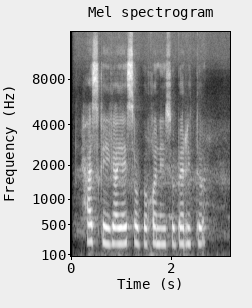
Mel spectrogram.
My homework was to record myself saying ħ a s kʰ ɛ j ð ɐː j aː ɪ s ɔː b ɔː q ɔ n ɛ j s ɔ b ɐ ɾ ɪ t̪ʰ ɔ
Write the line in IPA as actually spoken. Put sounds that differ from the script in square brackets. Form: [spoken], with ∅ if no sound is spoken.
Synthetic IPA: ħ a s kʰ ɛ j [ɣ] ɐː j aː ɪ s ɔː b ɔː q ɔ n ɛ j s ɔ b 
